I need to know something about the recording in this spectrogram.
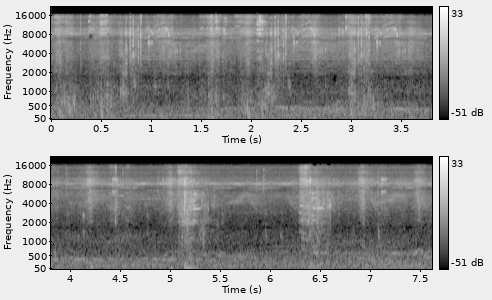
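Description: Footsteps rustle through grass at a steady walking pace.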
